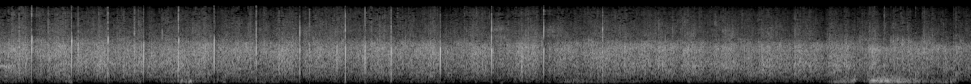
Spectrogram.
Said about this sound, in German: Ja, Applaus Vielen Dank.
